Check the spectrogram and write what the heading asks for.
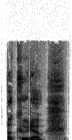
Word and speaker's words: Bakuto: I think that's the way you pronounce it. Bakudo. B-A-K-U-T-O. That means gambler.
